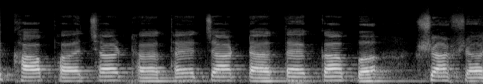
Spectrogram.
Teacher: खर प्रत्याहार में आने वाला वर्ण ख, फ, छ, ठ, थ, च, ट, त, क, प, श, श, श, जिसे हम विबार श्वास अघोष कहते हैं।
